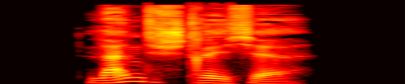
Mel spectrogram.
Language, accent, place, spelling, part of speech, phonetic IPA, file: German, Germany, Berlin, Landstriche, noun, [ˈlantˌʃtʁɪçə], De-Landstriche.ogg
- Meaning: nominative/accusative/genitive plural of Landstrich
